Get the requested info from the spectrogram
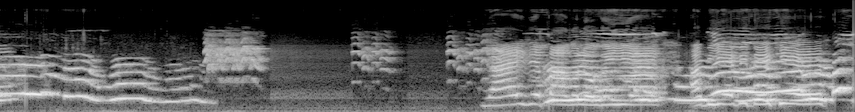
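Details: Siberian husky. A Siberian husky puppy gives long, wavering howls that bend up and down in pitch, broken by brief pauses and a short huff. It is calling its mother for food, and the cries grow fuller and more insistent toward the end.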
